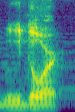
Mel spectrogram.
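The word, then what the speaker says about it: Lu Dort: And Luke Gantz, or however you say his name, Lou Dort. – There you go.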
